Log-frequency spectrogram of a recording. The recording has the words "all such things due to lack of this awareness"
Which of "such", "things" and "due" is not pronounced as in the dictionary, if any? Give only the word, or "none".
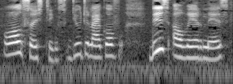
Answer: things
